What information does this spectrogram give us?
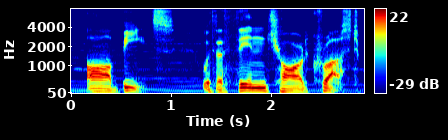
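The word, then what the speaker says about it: apizza: New Haven became known for a pizza pronounced locally as a beats with a thin charred crust produced in extremely hot ovens.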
